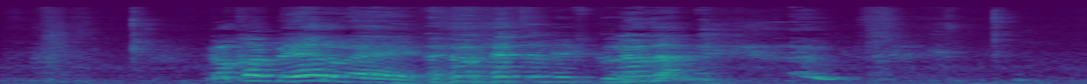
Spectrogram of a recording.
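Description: A young man laughs loudly nearby.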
